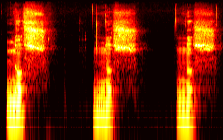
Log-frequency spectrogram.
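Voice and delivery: "Nóż" with its end devoiced to sh. Shown as a demonstration. Teacher showing both spellings give the same sound, devoiced. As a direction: repeat "nóż" as noosh. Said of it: "the same sound".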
